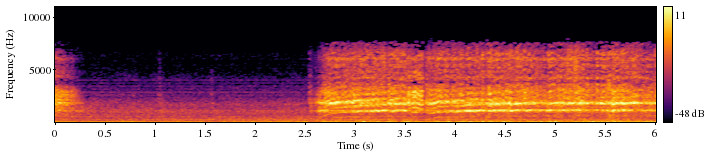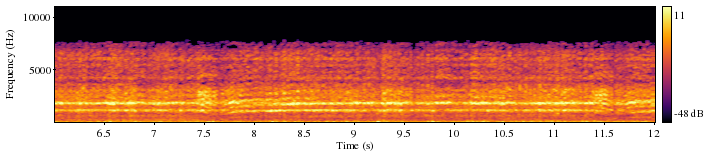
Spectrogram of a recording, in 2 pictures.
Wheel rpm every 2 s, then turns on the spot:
30, 80, 150, 150, 150, 150.
none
